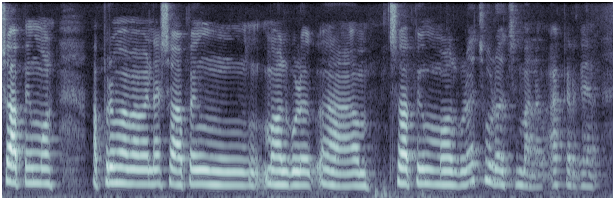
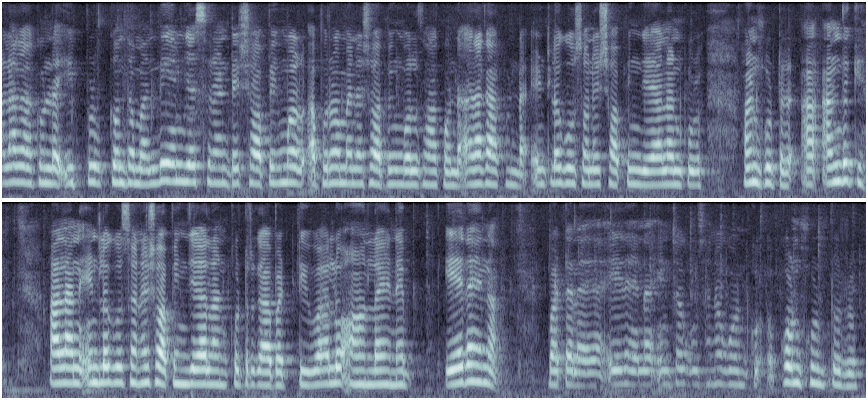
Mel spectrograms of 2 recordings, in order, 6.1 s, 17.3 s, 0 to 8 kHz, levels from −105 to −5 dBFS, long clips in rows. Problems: none marked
